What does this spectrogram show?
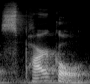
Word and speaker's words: sparkle: Só tem um detalhe, que se a primeira sílaba terminar na letra R, aí a letra A tem o som de R, porque a letra R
